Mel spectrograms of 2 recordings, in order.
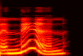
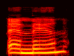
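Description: First: "and then" falls away into a dramatic pause; trailing sing-song pause. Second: "And then" louder, with a lifted rising tune; rising dramatic resume. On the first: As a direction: let "and then" drop and hang before the reveal. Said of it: "Mom would continue in her sing-song voice". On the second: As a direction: pick up "And then" bright and rising to the payoff. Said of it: "she always paused here". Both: A narrator's reading.

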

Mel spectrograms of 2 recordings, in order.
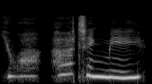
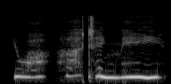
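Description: First: High, fearful protest; girl in pain crying out to her attacker; frightened cry. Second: High, fearful protest; girl pleading with her attacker; frightened plea. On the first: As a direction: beg him to let go, scared. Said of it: "The girl's voice held a thread of fear". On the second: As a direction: tell him he hurts you, afraid. Girl held by angry viscount. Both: Acted.

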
